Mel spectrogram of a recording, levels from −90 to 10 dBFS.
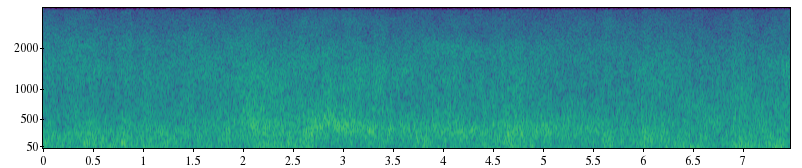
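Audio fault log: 0.0–0.4 s, 0.5–0.78 s and 0.88 s to the end: sound dropped by the voice detector. The sound keeps giving way to a flat, steady hiss of comfort noise, with only brief real stretches at 0.4–0.5 s and 0.78–0.88 s before it drops out for the last 6.6 s. The sender's detector likely judged this non-speech sound to be background and stopped sending, so the far end filled the gaps with noise. What does get through stops sharply at 4 kHz, which fits a G.711 call path.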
